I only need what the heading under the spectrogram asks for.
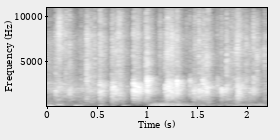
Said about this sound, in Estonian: selge, aga väga põnev, aitäh, teeme aplausi.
